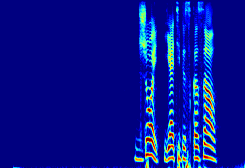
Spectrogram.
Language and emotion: Russian, angry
